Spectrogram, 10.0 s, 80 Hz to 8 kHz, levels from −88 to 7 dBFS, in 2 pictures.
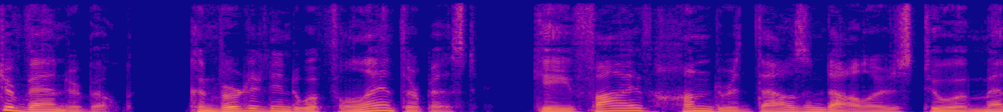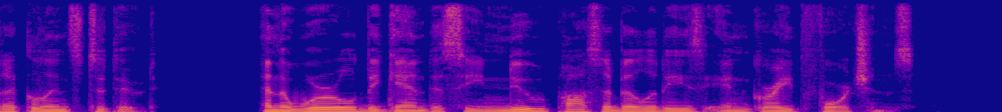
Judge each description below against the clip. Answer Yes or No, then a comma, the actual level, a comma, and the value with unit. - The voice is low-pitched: Yes, low, 115 Hz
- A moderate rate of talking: Yes, average, 150 wpm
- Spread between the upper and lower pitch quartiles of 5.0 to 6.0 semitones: Yes, average, 5.3 semitones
